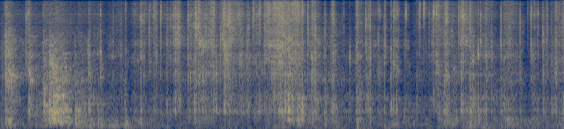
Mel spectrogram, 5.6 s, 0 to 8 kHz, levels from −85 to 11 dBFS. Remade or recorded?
remade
